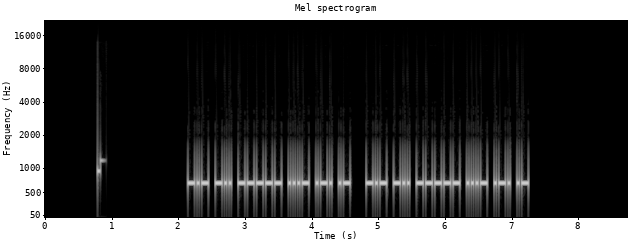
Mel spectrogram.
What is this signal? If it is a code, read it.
Morse code, heard as a keyed tone, about 34 wpm, 700 Hz. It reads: KD0VRA KD0VRA
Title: USA Call Signs Repeated 2x 35wpm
